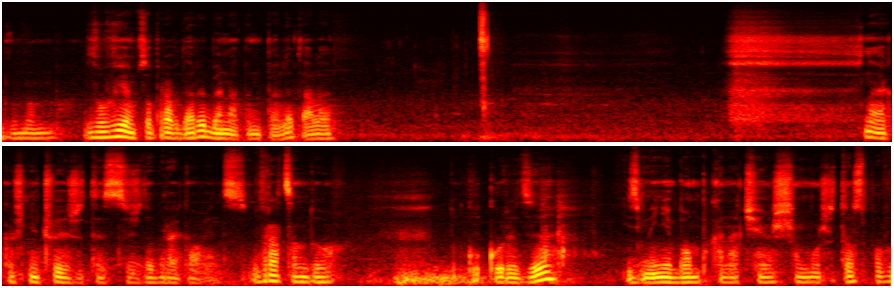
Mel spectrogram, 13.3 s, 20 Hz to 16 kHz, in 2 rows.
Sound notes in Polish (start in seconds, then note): 5.4 westchnienie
